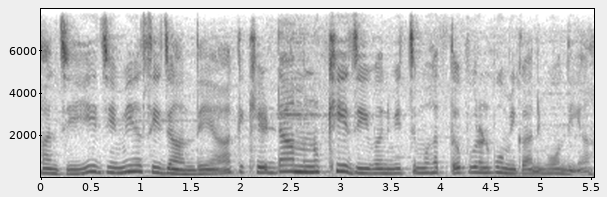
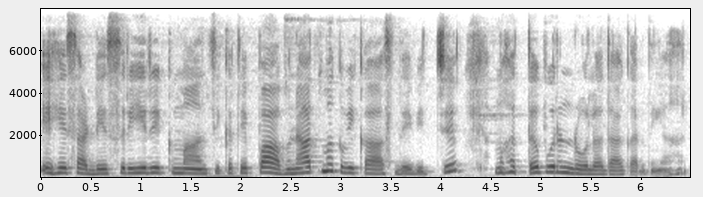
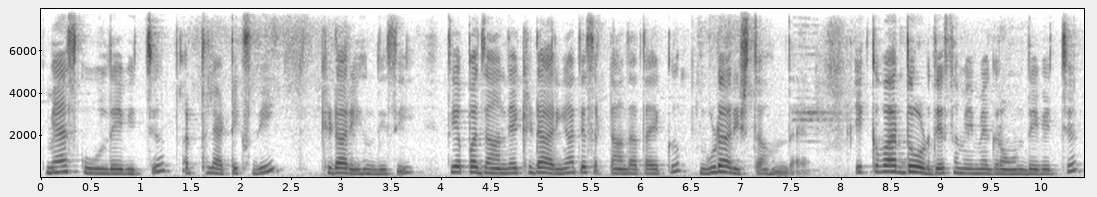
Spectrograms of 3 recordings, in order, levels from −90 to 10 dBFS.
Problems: none marked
